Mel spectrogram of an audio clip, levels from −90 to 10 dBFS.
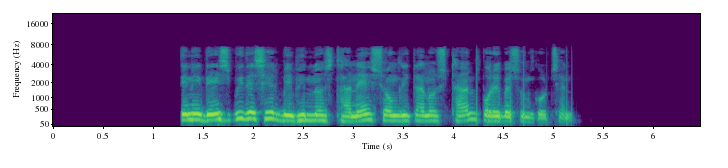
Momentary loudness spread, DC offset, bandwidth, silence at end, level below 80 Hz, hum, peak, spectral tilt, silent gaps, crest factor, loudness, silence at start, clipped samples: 12 LU; under 0.1%; 7.6 kHz; 1.3 s; -52 dBFS; none; -2 dBFS; -6.5 dB/octave; none; 14 dB; -14 LUFS; 1.3 s; under 0.1%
